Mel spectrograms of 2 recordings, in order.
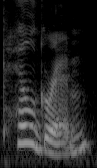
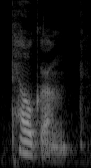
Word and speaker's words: pilgrim: the screen right here, a lot of Indians tend to pronounce it as pilgrim, which is how it is actually pronounced in the UK. But in American English, we pronounce it as pilgrim.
